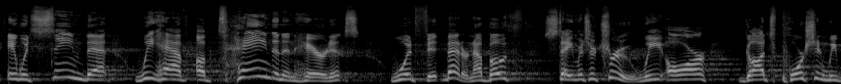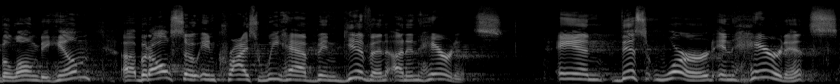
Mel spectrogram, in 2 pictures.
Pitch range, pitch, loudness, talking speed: 210-255 Hz, 230 Hz, -32 LUFS, 145 wpm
